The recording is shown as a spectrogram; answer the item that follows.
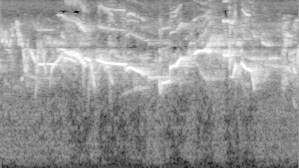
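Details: White-rumped shama lure song for encouraging other birds to sing, a continuous loud stream of high slurred whistles and rapid warbling notes.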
